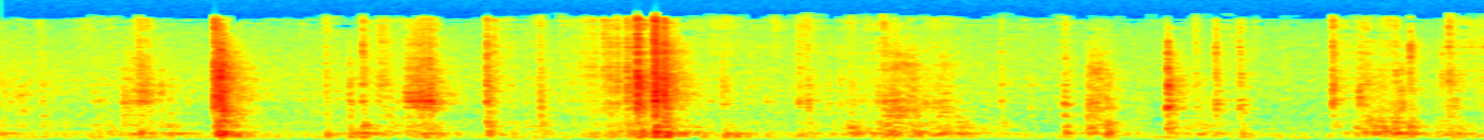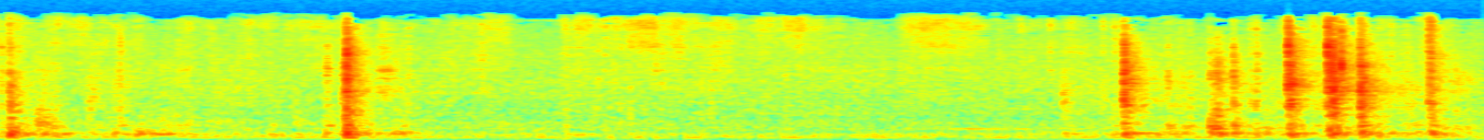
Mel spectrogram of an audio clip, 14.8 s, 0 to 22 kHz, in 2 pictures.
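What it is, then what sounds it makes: Plastic watercolor palette, empty. An empty white plastic Mijello Fusion 33 watercolor palette, about 30 cm long and hollow, with three rows of paint wells and its hinged lid open at the top, is handled and tapped by fingertips along the wells and edges. Irregular hollow knocks and clicks from the case come in bursts, with a quiet stretch near the end before a final cluster of taps.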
